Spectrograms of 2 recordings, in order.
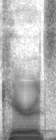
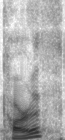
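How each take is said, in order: First: The name is said as two syllables ending in ts. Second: The name is said as one syllable ending in th. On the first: The speaker calls it right. "That's how you pronounce it" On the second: The speaker calls it wrong. "Look at that spelling, it threw me off. I was like"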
